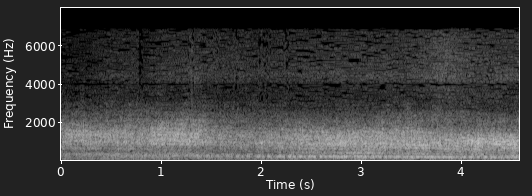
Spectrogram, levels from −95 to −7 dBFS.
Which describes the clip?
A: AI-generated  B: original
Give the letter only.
B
